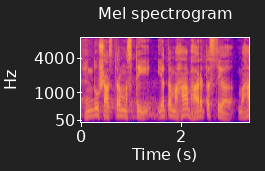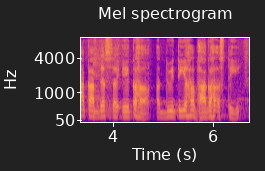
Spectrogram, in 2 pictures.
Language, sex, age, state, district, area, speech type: Sanskrit, male, 18-30, Uttar Pradesh, Lucknow, urban, spontaneous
